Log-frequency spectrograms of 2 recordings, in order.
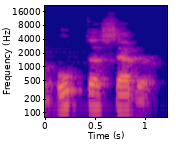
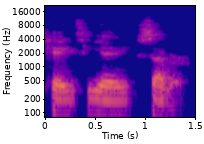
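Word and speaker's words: Bukhta Sever: With this new construction of this port, it's called the Bukta Sever port. I'm not pronouncing it properly. It's Buhkta Sever.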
